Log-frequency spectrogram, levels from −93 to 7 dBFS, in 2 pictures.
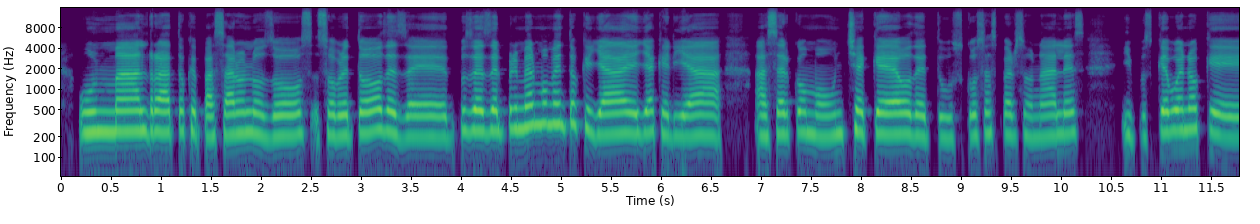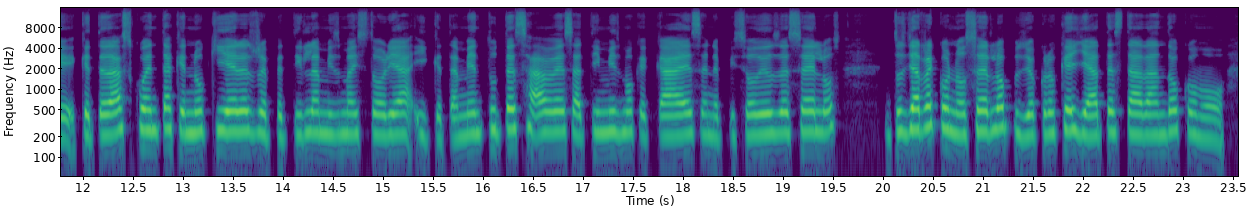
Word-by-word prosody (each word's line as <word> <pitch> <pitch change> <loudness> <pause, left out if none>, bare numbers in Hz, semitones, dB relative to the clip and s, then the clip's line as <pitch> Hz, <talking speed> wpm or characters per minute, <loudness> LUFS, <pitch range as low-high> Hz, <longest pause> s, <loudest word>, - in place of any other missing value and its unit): un 235 +1 +3
mal 240 0 +5
rato 235 0 +3
que 235 -1 -2
pasaron 215 +3 0
los 210 -3 -1
2, 205 +2 0
sobre 210 -1 0
todo 230 +4 +2
desde 200 -3 0
pues 245 -1 -4
desde 245 0 +5
el 240 -1 +1
primer 260 +3 +2
momento 310 -1 0
que 255 -6 -3
ya 220 +1 +3
ella 230 +1 +1
quería 205 -2 -1 0.3
hacer 210 +2 -1
como 215 -3 -2
un 220 +1 -3
chequeo 225 -2 +3
de 205 -1 0
tus 195 -1 -9
cosas 210 +2 -5
personales 210 +2 -4 0.4
y, 210 -3 -8
pues, 200 0 -15
qué 235 - +3
bueno 250 +2 +2
que 200 -6 -1
que 210 -2 -1
te 210 - -4
das 225 +4 +2
cuenta 255 0 +1
que 235 -3 -1
no 230 +1 0
quieres 240 -1 +2
repetir 215 -1 -5
la 230 0 0
misma 220 0 -4
historia 220 0 -2
y 210 -3 -11
que 185 0 -11
también 215 +4 -4
tú 255 0 -5
te 255 +1 +3
sabes 235 -2 0
a 210 -2 0
ti 230 +3 -8
mismo 230 0 -3
que 210 -3 -8
caes 210 +3 0
en 210 -2 -8
episodios 210 +3 -2
de 230 0 0
celos, 235 +2 -2 0.4
entonces 230 +3 -4
ya 255 - +9
reconocerlo, 255 -1 +1
pues 225 -3 -8
yo 210 0 -1
creo 225 +1 -3
que 245 0 +2
ya 210 -2 +2
te 225 - -2
está 230 -2 0
dando 215 +3 -1
como 195 -7 -6
225 Hz, 180 wpm, -23 LUFS, 210-235 Hz, 0.4 s, ya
